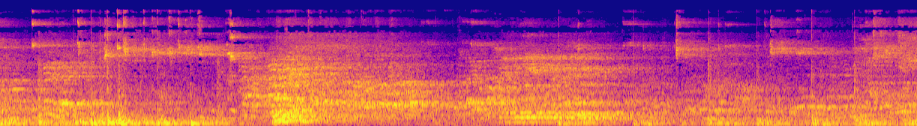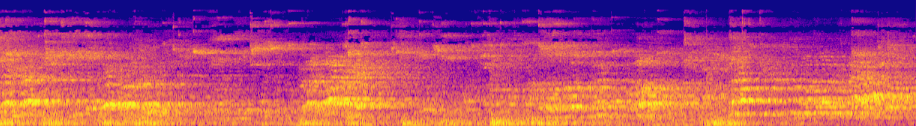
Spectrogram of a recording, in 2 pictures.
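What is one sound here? Spectators shout and cheer in an echoing gym.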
